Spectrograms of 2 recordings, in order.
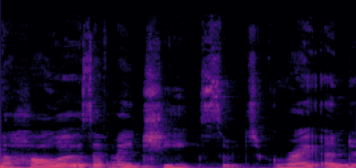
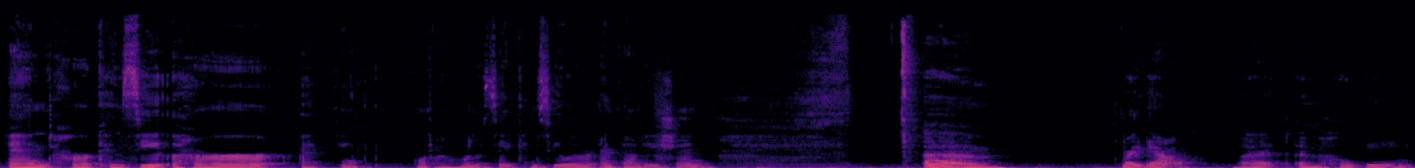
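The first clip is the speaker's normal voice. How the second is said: ordinary talk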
